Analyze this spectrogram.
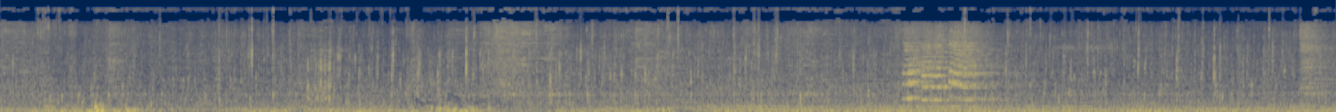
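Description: A metal ladle stirs noodles in broth in a metal pot.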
